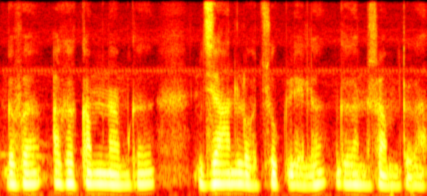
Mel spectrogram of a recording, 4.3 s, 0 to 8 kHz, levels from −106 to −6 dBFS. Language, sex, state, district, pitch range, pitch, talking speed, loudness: Wancho, male, Arunachal Pradesh, Longding, 115-125 Hz, 120 Hz, 170 wpm, -17 LUFS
